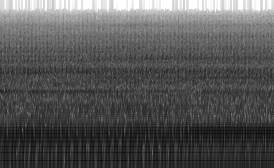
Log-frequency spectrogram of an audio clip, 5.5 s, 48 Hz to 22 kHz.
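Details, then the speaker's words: Alfa Romeo 156 petrol engine idling roughly and unevenly with a clattery tick, about four a second, over the engine note; an evident lubrication problem has left the cam lobes chewed and shaved down. "Motor má evidentní problém s mazáním a projevuje se tím, že jsou kousané vačky, které jsou prostě už oholené."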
